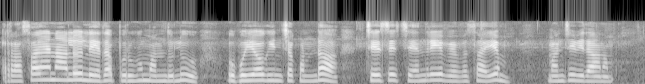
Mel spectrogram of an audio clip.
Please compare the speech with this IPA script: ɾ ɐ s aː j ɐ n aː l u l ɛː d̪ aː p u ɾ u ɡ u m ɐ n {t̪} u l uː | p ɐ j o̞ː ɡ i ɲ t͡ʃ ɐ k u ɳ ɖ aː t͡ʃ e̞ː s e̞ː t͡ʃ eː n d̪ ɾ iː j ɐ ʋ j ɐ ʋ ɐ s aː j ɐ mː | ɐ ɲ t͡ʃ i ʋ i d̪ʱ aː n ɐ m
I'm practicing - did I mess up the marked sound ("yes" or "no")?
yes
